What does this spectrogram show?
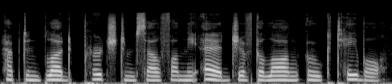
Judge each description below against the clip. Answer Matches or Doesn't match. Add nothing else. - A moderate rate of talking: Matches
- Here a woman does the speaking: Matches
